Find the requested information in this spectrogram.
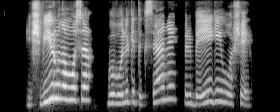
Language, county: Lithuanian, Marijampolė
